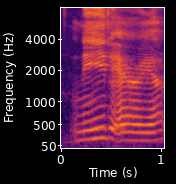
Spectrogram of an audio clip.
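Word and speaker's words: Cnidaria: called tinofera and a related phylum called nedaria need area really yes but it's spelled c-n-i-d-a-r-i-a and 1004 it's the related phylum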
